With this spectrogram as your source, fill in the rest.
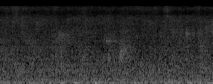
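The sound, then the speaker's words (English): Steady, even rain hisses across the whole stretch, a soft continuous wash of drops with no pauses and no voices. “I love a way of rain in the background.”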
